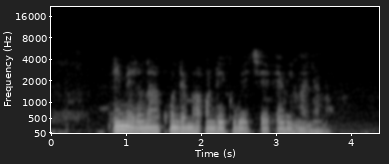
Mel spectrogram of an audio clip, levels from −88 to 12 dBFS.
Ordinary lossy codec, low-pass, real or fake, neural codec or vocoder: MP3, 24 kbps; 5.4 kHz; real; none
